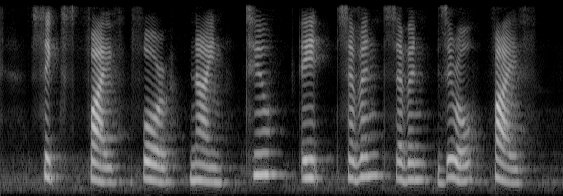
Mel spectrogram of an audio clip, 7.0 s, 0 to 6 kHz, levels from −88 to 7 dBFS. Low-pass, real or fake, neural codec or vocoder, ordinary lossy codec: 5.4 kHz; fake; codec, 24 kHz, 1.2 kbps, DualCodec; none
